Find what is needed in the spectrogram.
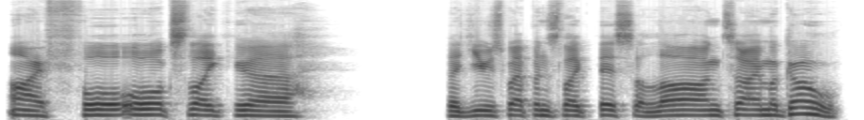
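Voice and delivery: mild dwarf voice, slow then steady; lightly voiced disdainful dwarf. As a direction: sneer at the axe like an old war veteran. Dwarf's distaste for orc weapons.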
